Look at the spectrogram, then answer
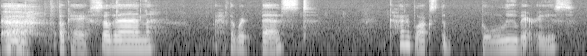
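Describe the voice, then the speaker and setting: Very slow delivery with long, frequent pauses and big swings in loudness. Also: woman. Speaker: crafting YouTuber. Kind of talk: casual craft tutorial vlog. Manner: chatty, thinking aloud. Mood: relaxed, chatty. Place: home room.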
